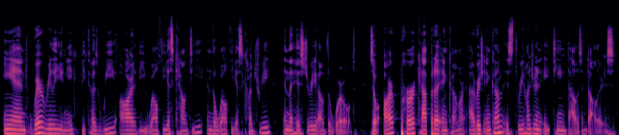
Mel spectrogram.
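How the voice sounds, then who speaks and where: A man from Puerto Rico speaks at a conference panel, laying out his points one by one. His tone is earnest and explanatory, and his voice sits at a middle pitch. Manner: earnest, explanatory, lists examples.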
